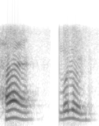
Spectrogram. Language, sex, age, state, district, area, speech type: Bengali, male, 18-30, West Bengal, Jalpaiguri, rural, conversation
